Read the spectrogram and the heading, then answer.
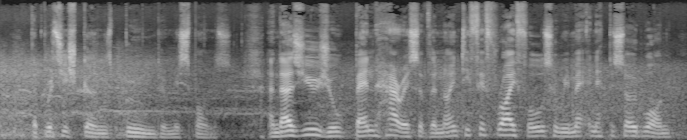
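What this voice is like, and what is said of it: Usual voice. Nothing is said of it.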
